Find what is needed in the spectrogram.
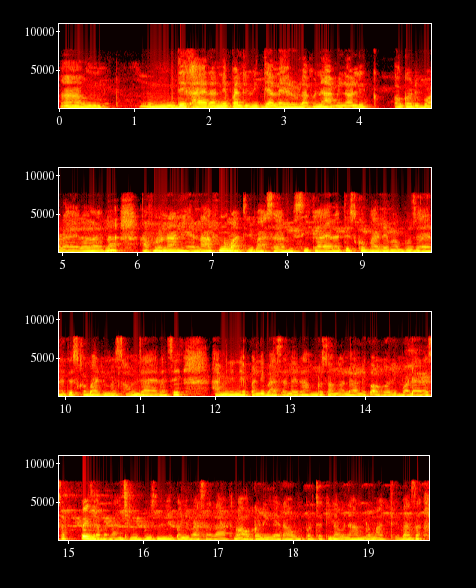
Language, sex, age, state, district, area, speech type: Nepali, female, 30-45, West Bengal, Jalpaiguri, rural, spontaneous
